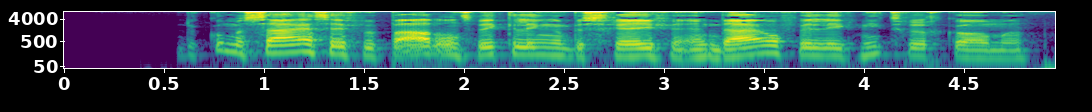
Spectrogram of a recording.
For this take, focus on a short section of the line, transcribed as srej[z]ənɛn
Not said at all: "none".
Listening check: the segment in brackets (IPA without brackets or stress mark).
v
